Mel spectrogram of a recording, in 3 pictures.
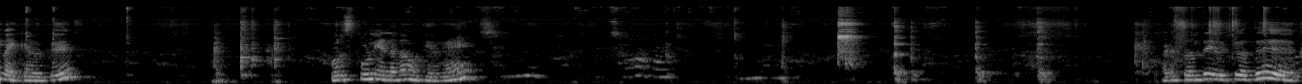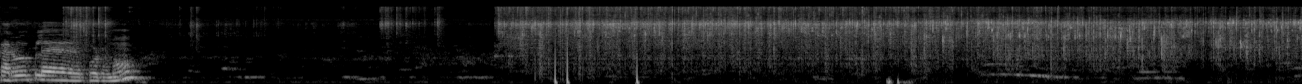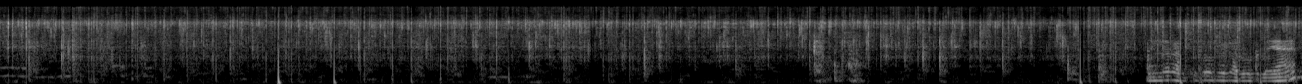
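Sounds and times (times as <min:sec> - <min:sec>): leaves sizzling in hot oil: 0:10.1 - 0:39.0.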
